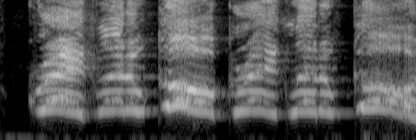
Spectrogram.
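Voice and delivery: very high-pitched panicked yell; imitated urgent shouting. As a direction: shout to stop a friend mid-disaster. Onlookers shout at the bartender.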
